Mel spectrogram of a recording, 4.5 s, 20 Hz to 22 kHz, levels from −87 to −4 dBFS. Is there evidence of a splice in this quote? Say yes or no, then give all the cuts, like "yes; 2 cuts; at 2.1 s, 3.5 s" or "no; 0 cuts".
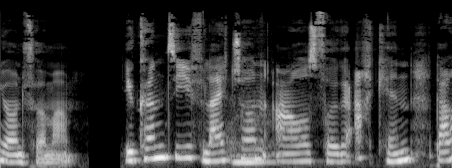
no; 0 cuts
